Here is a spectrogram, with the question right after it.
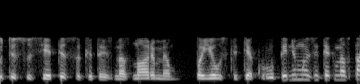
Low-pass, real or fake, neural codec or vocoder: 3.6 kHz; real; none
